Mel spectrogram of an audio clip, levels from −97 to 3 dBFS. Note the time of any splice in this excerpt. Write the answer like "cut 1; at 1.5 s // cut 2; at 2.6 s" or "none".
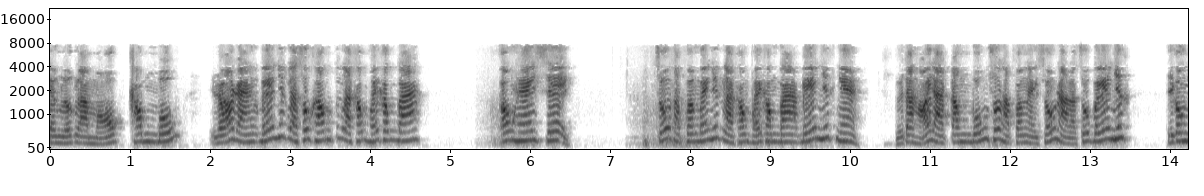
cut 1; at 1.3 s // cut 2; at 10.4 s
